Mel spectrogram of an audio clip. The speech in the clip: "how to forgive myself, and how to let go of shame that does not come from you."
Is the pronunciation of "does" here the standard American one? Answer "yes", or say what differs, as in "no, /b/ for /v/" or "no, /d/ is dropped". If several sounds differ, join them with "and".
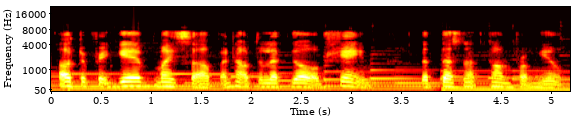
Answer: yes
